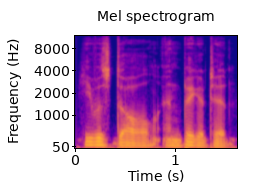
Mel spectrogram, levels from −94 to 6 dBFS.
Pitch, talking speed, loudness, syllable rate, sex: 90 Hz, 185 wpm, -17 LUFS, 4.7 syllables/s, male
